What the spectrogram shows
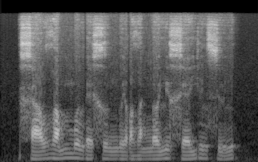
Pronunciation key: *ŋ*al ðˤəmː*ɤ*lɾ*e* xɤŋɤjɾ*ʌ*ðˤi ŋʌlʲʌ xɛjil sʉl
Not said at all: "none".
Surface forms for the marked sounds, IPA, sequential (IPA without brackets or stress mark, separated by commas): x, o, ɛ, ʌ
